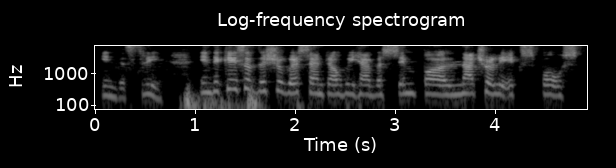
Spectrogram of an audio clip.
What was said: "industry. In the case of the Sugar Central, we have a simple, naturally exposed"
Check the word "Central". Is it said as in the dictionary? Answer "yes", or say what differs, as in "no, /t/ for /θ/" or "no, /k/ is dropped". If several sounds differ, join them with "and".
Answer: no, /ɹ/ is dropped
